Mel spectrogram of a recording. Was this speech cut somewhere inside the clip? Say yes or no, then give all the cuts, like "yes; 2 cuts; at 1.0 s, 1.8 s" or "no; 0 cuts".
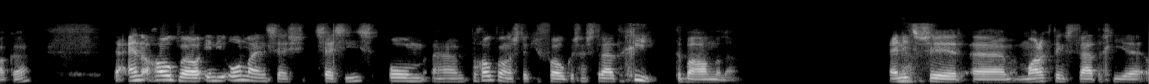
yes; 1 cut; at 6.6 s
